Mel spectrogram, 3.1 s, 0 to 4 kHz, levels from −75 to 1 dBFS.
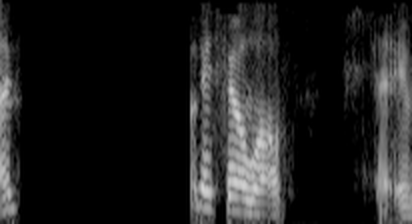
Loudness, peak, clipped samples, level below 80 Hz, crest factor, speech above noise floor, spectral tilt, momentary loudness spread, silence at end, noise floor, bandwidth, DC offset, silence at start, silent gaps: -20 LUFS; -4 dBFS; under 0.1%; -58 dBFS; 20 dB; over 71 dB; -10 dB/octave; 14 LU; 0 s; under -90 dBFS; 4 kHz; under 0.1%; 0 s; 0.50-1.38 s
